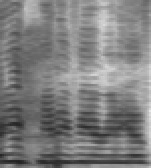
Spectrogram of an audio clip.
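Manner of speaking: thrilled, loud, very high shriek of disbelief. Reacting to a big dice roll: loud excited yelling. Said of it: "I'm sorry if that was loud for anyone".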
